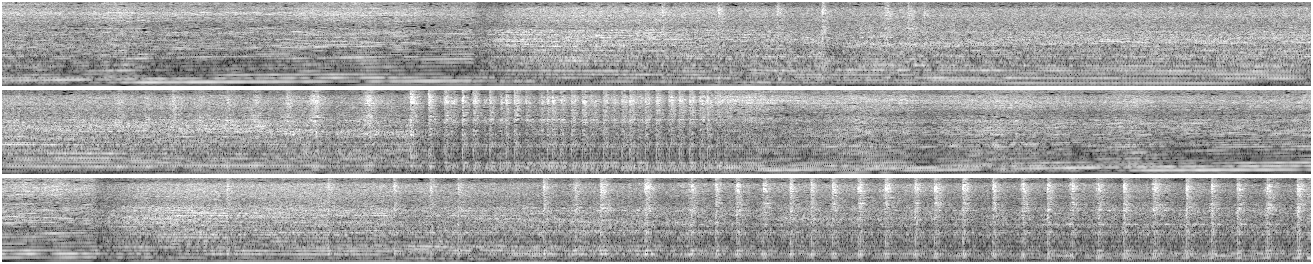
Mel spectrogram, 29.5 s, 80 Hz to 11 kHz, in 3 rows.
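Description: Honda CR500 single-cylinder two-stroke engine, bored to 497 cc and running through an FMF Gnarly expansion pipe, on a chassis dyno. It climbs in pitch at full throttle for the first three seconds or so, then the revs fall away as it winds down. It revs up and falls once more midway, and near the end it runs with an uneven pulsing beat.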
